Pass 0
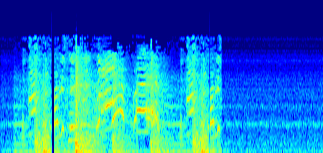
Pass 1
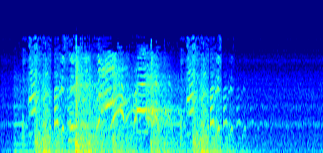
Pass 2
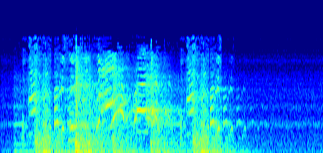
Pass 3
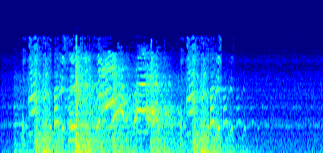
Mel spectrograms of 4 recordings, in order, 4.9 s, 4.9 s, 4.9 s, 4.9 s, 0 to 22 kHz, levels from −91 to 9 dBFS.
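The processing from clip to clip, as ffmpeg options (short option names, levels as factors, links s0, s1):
-filter_complex "[0:a]asplit=2[s0][s1];[s1]adelay=198,lowpass=f=1600:p=1,volume=0.398,asplit=2[s2][s3];[s3]adelay=198,lowpass=f=1600:p=1,volume=0.44,asplit=2[s4][s5];[s5]adelay=198,lowpass=f=1600:p=1,volume=0.44,asplit=2[s6][s7];[s7]adelay=198,lowpass=f=1600:p=1,volume=0.44,asplit=2[s8][s9];[s9]adelay=198,lowpass=f=1600:p=1,volume=0.44[s10];[s0][s2][s4][s6][s8][s10]amix=inputs=6:normalize=0,volume=0.473"
-af "bandreject=f=90.1:t=h:w=4,bandreject=f=180.2:t=h:w=4,bandreject=f=270.3:t=h:w=4,bandreject=f=360.4:t=h:w=4,bandreject=f=450.5:t=h:w=4,bandreject=f=540.6:t=h:w=4,bandreject=f=630.7:t=h:w=4,bandreject=f=720.8:t=h:w=4,bandreject=f=810.9:t=h:w=4,bandreject=f=901:t=h:w=4,bandreject=f=991.1:t=h:w=4,bandreject=f=1081.2:t=h:w=4,bandreject=f=1171.3:t=h:w=4,bandreject=f=1261.4:t=h:w=4,bandreject=f=1351.5:t=h:w=4,bandreject=f=1441.6:t=h:w=4,bandreject=f=1531.7:t=h:w=4,bandreject=f=1621.8:t=h:w=4,bandreject=f=1711.9:t=h:w=4,bandreject=f=1802:t=h:w=4,bandreject=f=1892.1:t=h:w=4,bandreject=f=1982.2:t=h:w=4,bandreject=f=2072.3:t=h:w=4,bandreject=f=2162.4:t=h:w=4,bandreject=f=2252.5:t=h:w=4,bandreject=f=2342.6:t=h:w=4,bandreject=f=2432.7:t=h:w=4,bandreject=f=2522.8:t=h:w=4,bandreject=f=2612.9:t=h:w=4,bandreject=f=2703:t=h:w=4,bandreject=f=2793.1:t=h:w=4,bandreject=f=2883.2:t=h:w=4,bandreject=f=2973.3:t=h:w=4,bandreject=f=3063.4:t=h:w=4,bandreject=f=3153.5:t=h:w=4,bandreject=f=3243.6:t=h:w=4,bandreject=f=3333.7:t=h:w=4,bandreject=f=3423.8:t=h:w=4,bandreject=f=3513.9:t=h:w=4,bandreject=f=3604:t=h:w=4"
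-af "aecho=1:1:5.7:0.39"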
